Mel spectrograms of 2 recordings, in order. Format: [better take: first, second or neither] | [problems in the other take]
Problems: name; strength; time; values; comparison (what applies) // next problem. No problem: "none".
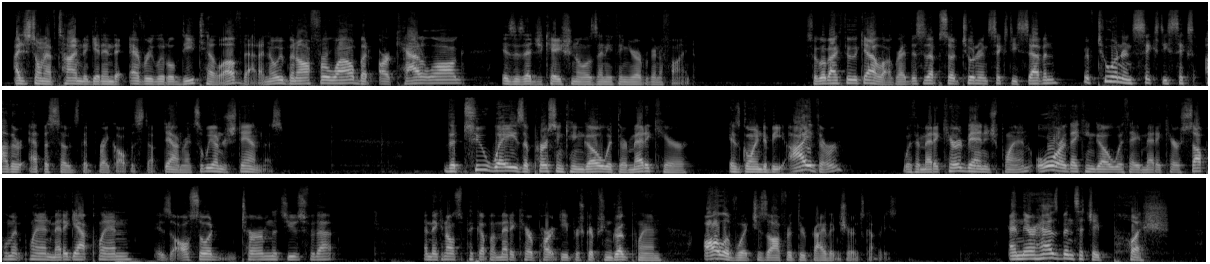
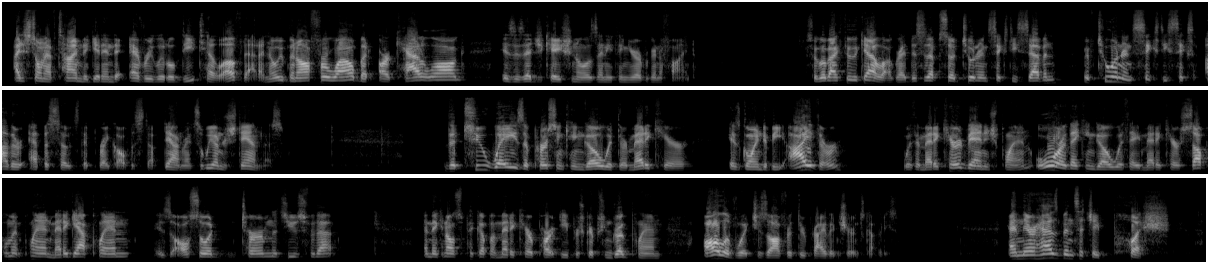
first | thin; very; fading below 400 Hz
